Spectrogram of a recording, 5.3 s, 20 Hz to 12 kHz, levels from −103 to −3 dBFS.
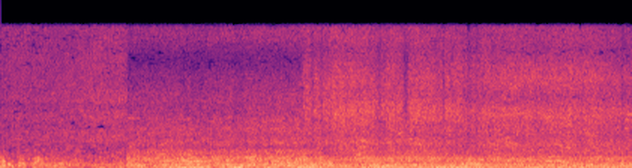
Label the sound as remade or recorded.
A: recorded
